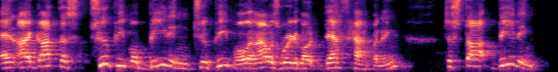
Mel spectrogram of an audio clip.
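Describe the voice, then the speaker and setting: Raised and projected, a man's voice is high in pitch with a bright, sharp tone, lively intonation, and a fairly quick pace. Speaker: podcast host and resilience author. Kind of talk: interview conversation.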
